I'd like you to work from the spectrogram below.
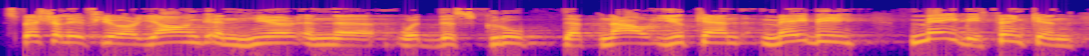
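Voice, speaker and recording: Speaking earnestly and at length to young people at a church gathering, a man from Lebanon gives his personal testimony. His voice is high-pitched and a little slow, echoing around the hall.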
